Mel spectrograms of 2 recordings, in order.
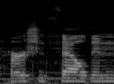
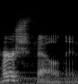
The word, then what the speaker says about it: Hirschfeldon: Murph here, back on Hirschfeldon. No, Hirschfeldon, that's how you say it.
